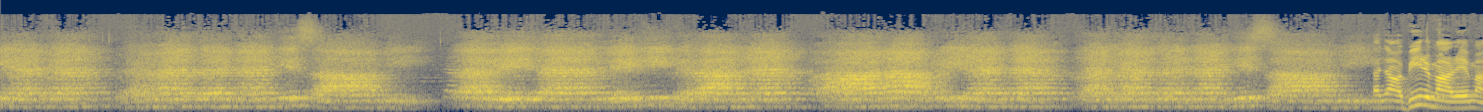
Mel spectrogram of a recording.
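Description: A middle-aged woman chants in a steady drone through a microphone.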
